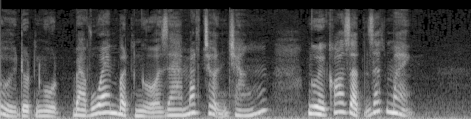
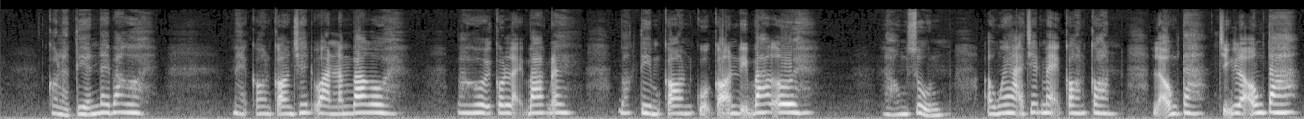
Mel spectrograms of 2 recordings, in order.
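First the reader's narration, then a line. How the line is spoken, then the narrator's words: Sobbing plea. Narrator (Vietnamese): chị Vũ khóc lóc rưng rằng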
